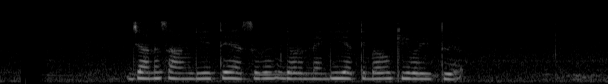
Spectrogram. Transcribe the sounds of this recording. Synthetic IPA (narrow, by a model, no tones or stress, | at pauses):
d͡ʒanəsaŋɡiːt̪ejæsuɾunɡəɾunɛɡiːæt̪ibaʋəkiʋəjut̪ujə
